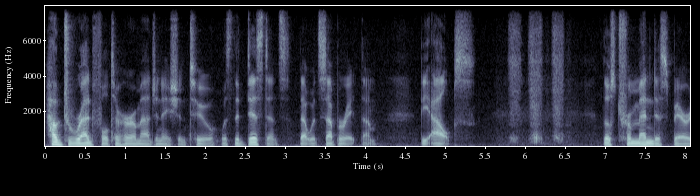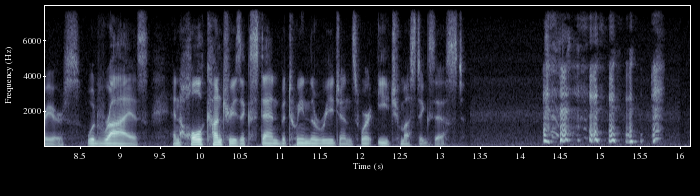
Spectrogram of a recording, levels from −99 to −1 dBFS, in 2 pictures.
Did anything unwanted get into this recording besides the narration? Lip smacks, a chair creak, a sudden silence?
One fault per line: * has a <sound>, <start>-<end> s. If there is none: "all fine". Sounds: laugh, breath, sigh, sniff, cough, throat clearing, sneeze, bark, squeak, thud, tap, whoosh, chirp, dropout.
* has a sniff, 5.8-6.6 s
* has a laugh, 14.3-15.8 s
